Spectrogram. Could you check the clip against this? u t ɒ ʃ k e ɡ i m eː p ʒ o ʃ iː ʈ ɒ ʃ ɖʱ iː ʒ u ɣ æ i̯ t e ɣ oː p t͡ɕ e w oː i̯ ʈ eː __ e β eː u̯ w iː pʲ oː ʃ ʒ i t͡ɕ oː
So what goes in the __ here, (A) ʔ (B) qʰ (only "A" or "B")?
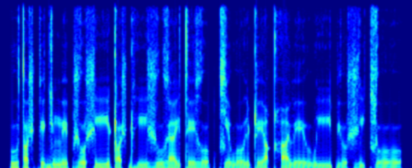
B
